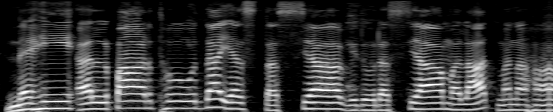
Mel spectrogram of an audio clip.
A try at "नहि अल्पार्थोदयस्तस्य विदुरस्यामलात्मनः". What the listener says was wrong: देखिए, वो द पे आपको थोड़ा पॉज करना पड़ेगा, जल्दी नहीं जाना होगा।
